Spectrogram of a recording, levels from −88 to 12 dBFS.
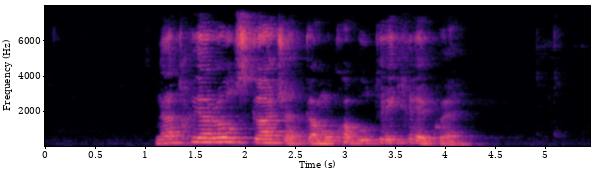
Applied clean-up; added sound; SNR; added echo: none; none; none; reverberation time 0.6 s.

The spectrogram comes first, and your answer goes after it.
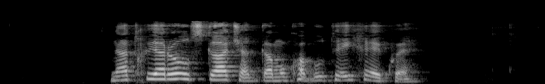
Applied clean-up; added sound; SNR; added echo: none; none; none; none.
